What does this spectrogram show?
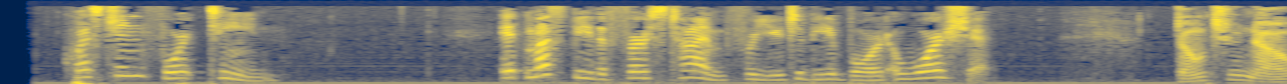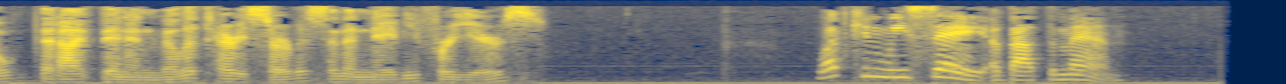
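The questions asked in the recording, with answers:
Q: What can we say about the man?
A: He has served in the Navy for years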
